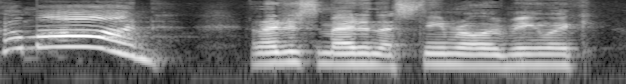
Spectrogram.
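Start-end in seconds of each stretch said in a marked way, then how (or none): 0.0-0.8 very high-pitched, urging shout. Retelling a scene where a character yells at a steamroller: imitating someone yelling.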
